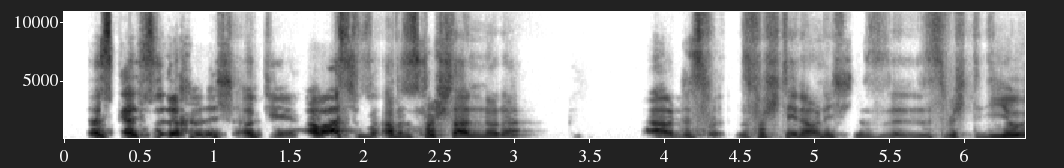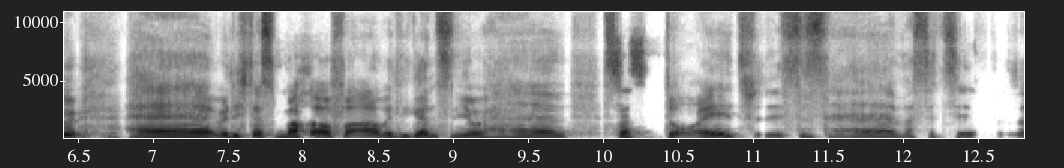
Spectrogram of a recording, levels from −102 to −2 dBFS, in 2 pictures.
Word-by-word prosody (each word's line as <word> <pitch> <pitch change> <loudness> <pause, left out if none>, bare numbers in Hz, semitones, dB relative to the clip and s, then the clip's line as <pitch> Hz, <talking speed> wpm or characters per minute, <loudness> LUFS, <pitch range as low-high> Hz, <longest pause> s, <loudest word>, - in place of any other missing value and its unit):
Das - - +7
kannst 360 - +6
du - - -2
doch 230 +1 +5
nicht 415 - -4
okay. - - -3
Aber - - +9
hast - - +5
du 235 -2 -10
aber 225 0 +3
du - - -5
hast - - -3
es 225 - +2
verstanden, 235 - +3
oder? 345 - -4 0.7
Ah, 160 - +2
das 180 +2 -4
ver 435 +1 -10
das 175 - -9
verstehen 210 +1 -3
auch - - 0
nicht 130 - -8
das 140 +1 -13
s - - -19 0.2
das 170 +1 -8
verstehen 150 -2 -9
die 130 - -4
Jungen: 180 +4 +4 0.3
„Hä?“ 170 +9 +2
Wenn 150 0 -2
ich 165 - -4
das 190 -2 -1
mache 170 +4 +1
auf 150 0 +2
der - - -2
Arbeit, 150 -6 -3
die 155 - -7
ganzen 180 -2 -2
Jungen: 160 -1 -3
„Hä? 170 - -5 0.2
Ist - - -6
das 185 0 -3
Deutsch? 450 -5 -4
Ist 345 -4 -10
das, 220 -7 -5
hä 215 0 -9
was 135 +7 -10
erzählst 220 +2 -12 0.2
du?“, 455 - -12
190 Hz, 230 wpm, -19 LUFS, 155-225 Hz, 0.7 s, Aber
